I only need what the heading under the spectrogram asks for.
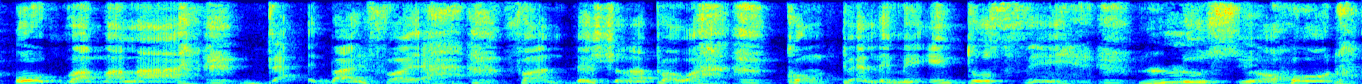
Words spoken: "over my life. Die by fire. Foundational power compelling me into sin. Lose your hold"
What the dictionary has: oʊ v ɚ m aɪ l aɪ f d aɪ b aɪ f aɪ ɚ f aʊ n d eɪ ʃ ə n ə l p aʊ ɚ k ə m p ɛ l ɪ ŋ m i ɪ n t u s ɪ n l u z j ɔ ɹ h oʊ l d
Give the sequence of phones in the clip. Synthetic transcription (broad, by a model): oʊ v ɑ m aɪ l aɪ d aɪ b aɪ f aɪ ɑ f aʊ n d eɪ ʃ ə n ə l p aʊ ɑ k ə m p ɛ l ɪ ŋ m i ɪ n t u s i l u s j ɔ h oʊ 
